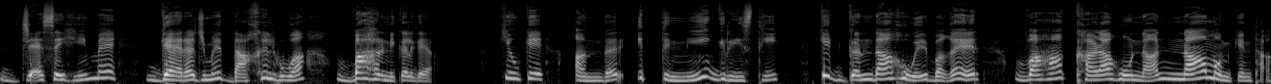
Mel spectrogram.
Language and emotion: Urdu, disgusted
